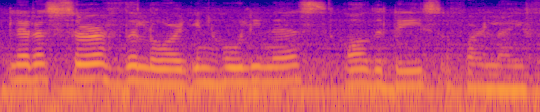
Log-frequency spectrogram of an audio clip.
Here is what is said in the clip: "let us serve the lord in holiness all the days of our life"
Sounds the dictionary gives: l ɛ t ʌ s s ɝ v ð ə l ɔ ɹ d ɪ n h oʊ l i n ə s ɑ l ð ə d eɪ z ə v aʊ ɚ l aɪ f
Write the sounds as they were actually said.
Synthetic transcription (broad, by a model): l ɛ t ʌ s s ɝ v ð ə l ɔ ɹ d ɪ n h oʊ l i n ə s ɑ l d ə d eɪ s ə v aʊ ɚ l aɪ f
